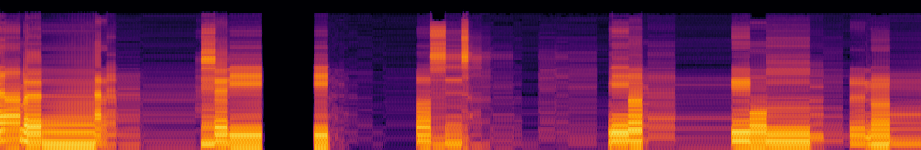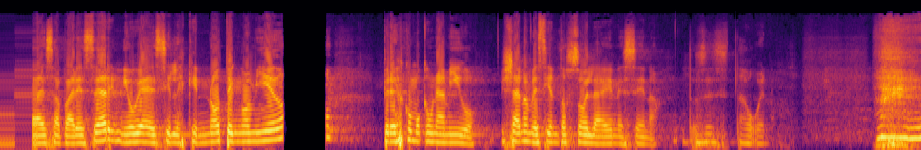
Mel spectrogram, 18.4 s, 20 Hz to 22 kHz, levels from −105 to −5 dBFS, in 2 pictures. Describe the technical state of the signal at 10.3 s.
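At 10.3 s the signal is intact, with no audible dropout, distortion, glitch or other technical fault.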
